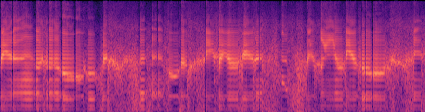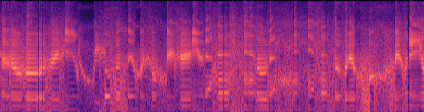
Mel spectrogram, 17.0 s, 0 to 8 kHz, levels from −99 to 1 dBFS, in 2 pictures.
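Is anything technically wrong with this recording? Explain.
Yes. At 0.86 to 0.92 s, a 60 ms stretch of sound gives way to steady synthetic noise before the audio resumes. This is sound dropped by the voice detector. The sending side's detector likely misjudged that moment as background and stopped transmitting, so the receiver filled the gap with comfort noise until the detector triggered again. The sound, band-limited to nothing above 8 kHz as the call path delivers it, simply blinks out for that instant.

From 1.67 s onward the audio turns choppy. The affected stretches run 1.67 to 3.38 s, 3.74 to 4.37 s, 4.76 to 6.41 s, 6.86 to 7.22 s, 7.70 to 9.02 s, 9.41 to 9.80 s, and 10.07 to 16.61 s. Within them, pieces of sound repeatedly vanish. The longest stretch loses about 3.5 s in total. This is sound chopped by the voice detector, most likely caused by the detector toggling between sending and muting, with comfort noise patched into each muted gap.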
